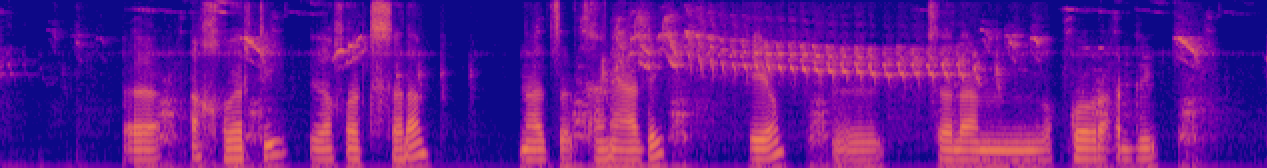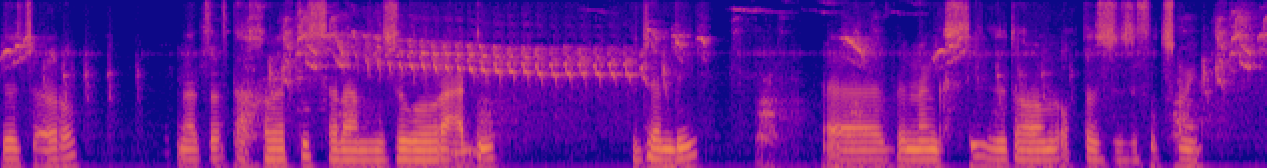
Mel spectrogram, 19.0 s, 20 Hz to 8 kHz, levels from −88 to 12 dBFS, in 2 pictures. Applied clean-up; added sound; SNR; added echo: neural mask model RNNoise.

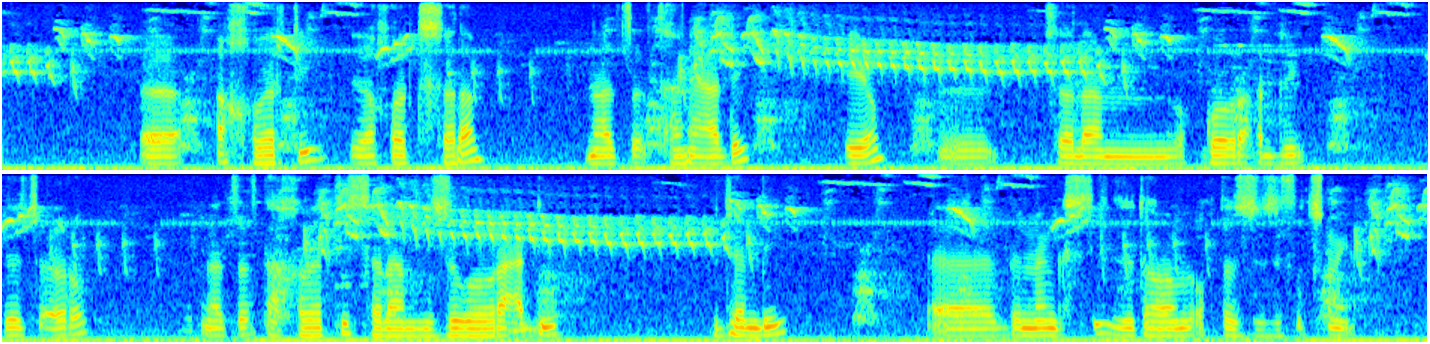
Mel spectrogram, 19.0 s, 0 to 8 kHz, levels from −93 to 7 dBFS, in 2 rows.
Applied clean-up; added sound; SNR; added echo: none; Bird / Dog; 4 dB; none.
